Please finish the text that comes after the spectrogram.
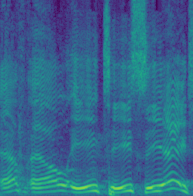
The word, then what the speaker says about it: Fletch: in two movies and it rhymes with stretch who is this guy go start painting and when you have it gold gold is in first and he's got f-l-e-t-c-h Fletch yes okay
